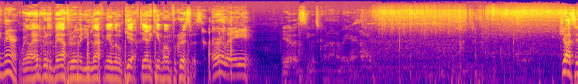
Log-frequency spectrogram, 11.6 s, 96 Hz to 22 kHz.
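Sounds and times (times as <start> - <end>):
speech: 0.0 - 6.5, 11.2 - 11.5
laughter: 0.4 - 5.1
faucet running with flowing water: 7.1 - 11.5.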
